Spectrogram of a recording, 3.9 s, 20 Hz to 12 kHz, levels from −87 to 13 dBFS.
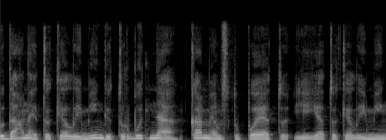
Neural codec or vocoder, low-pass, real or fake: none; 9.9 kHz; real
